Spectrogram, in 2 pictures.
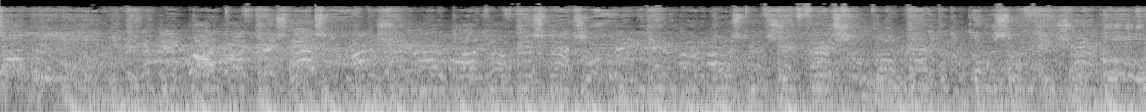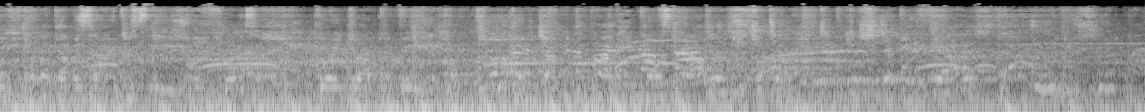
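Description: A concert crowd cheers and shouts without letup, a dense, loud wash of many voices with scattered yells rising above a heavy low rumble.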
